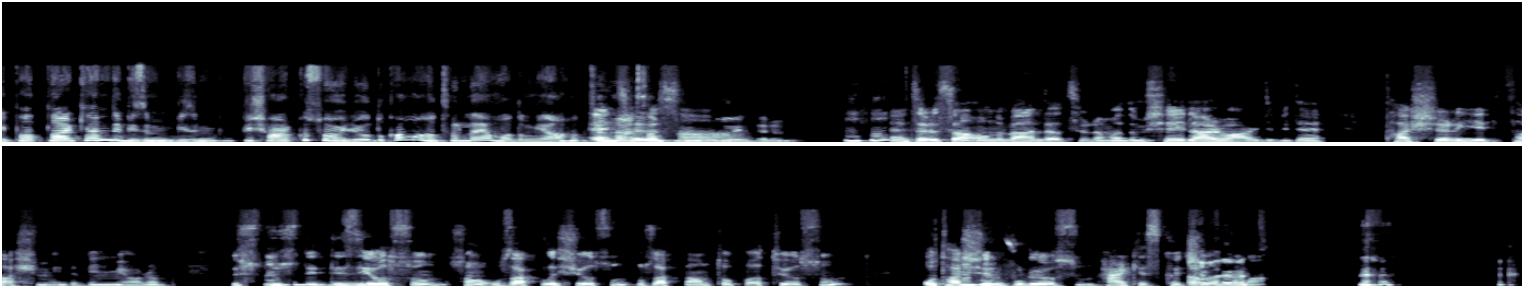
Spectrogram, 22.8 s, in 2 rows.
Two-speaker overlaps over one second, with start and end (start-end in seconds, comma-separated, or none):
4.4-5.8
